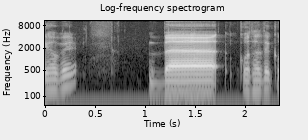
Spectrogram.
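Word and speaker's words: ب: হয়ে যাবে তাহলে মাখরাজ বার মাখরাজ কোথা থেকে দুই ঠোঁট থেকে মাথায় রাখে দেন দুই ঠোঁট থেকে বা বলবো না বা বা একটু চওড়া টাইপের হবে ঠোঁটটা বা শুনতে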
